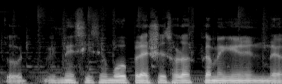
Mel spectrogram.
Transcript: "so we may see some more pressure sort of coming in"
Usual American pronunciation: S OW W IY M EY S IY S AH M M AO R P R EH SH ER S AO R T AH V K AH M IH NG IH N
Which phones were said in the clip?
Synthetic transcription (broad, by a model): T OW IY M EY S IY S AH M M AO R P R EH SH ER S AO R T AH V K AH M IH NG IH N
